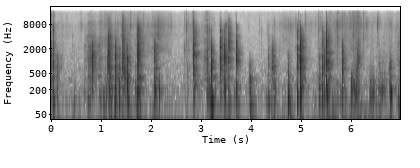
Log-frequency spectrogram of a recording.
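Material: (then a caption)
Foil. Fingers scratch and crinkle a black foil coffee pouch, producing a quick run of sharp, dry crackles and crinkles with bright highs and almost no ring. The bursts come in uneven clusters separated by short quiet gaps.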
